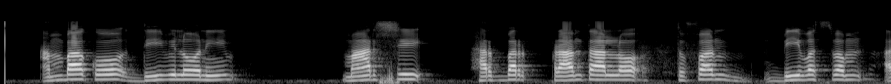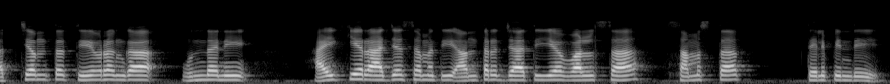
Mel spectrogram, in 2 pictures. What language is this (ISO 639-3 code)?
tel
